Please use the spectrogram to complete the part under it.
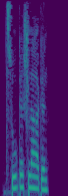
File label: "zugeschlagen", German; adjectives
